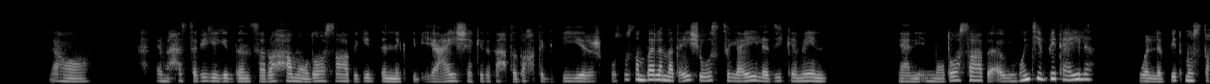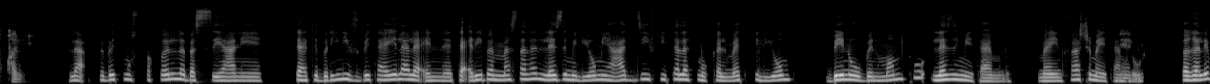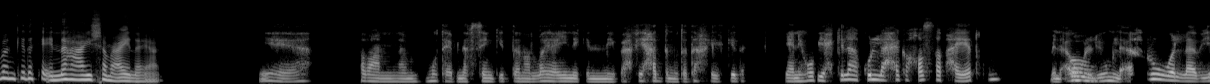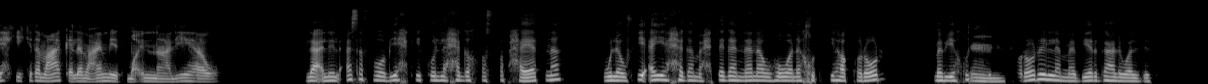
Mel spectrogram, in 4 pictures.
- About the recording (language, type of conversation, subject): Arabic, advice, إزاي ضغوط العيلة عشان أمشي مع التقاليد بتخلّيني مش عارفة أكون على طبيعتي؟
- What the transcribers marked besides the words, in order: none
